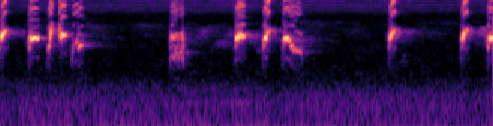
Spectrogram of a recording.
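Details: Red-whiskered bulbul kept as a pet bird, said to want to go to the contest field, singing short bright whistled phrases in quick bursts of three to five notes, with pauses between, over a faint low hum.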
